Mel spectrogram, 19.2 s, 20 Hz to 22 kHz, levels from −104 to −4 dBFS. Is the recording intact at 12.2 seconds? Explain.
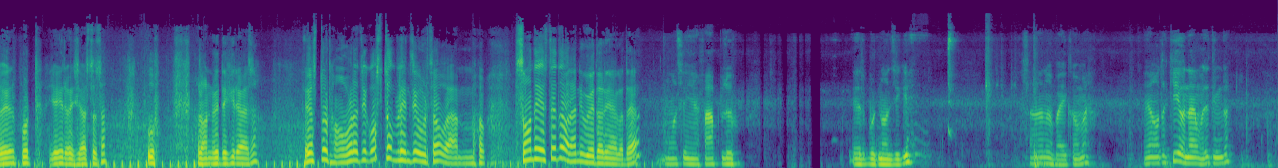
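No. At 12.2 s the audio is inside repeated packet loss from 10.93 to 12.33 s: nine gaps patched by extending prior sound, giving choppy, robotic audio.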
